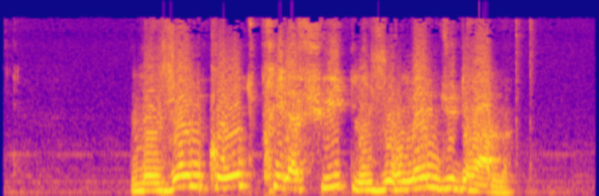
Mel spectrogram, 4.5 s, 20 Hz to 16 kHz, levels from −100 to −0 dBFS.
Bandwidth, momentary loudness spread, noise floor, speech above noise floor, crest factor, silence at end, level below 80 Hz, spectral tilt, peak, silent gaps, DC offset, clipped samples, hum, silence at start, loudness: 11.5 kHz; 3 LU; -42 dBFS; 35 dB; 8 dB; 0.6 s; -38 dBFS; -5.5 dB/octave; 0 dBFS; none; under 0.1%; under 0.1%; none; 1 s; -7 LUFS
